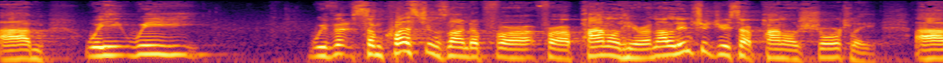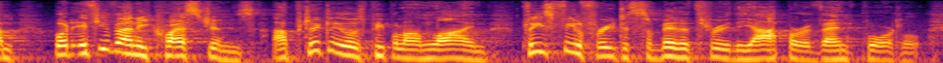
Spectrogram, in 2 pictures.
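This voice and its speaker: Fairly quick speech in an Irish accent with lively intonation, on a very clean recording with a silent background. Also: man, high pitch for a man. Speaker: panel moderator. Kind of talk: moderated panel discussion. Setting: stage with live audience. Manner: halting, many fillers.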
